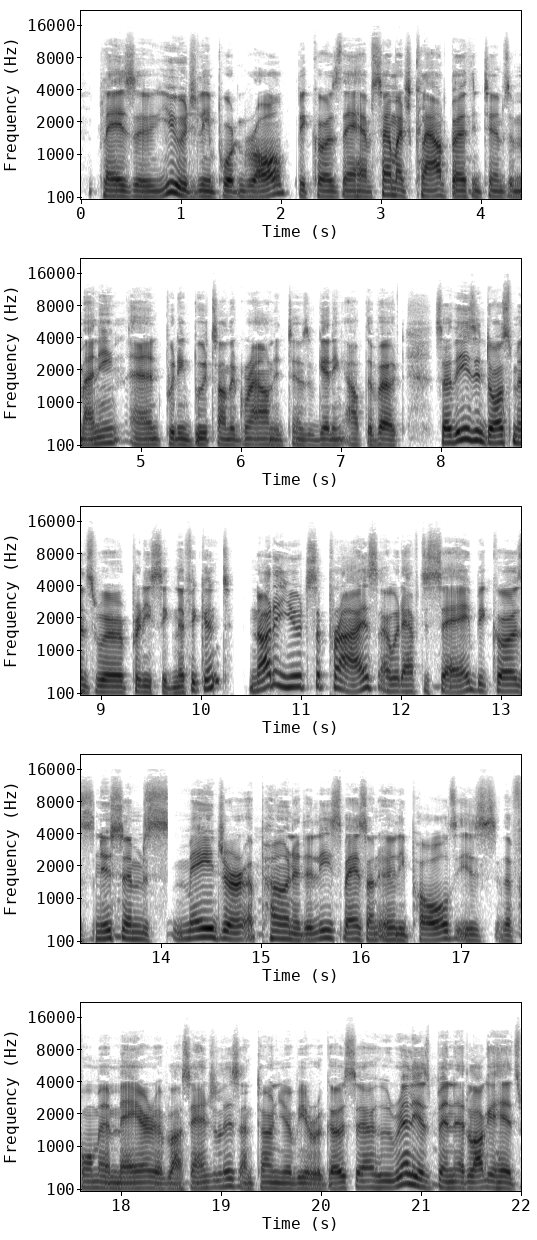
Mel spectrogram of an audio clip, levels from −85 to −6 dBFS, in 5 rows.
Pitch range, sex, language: 115-150 Hz, male, English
